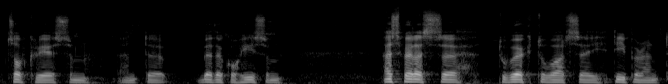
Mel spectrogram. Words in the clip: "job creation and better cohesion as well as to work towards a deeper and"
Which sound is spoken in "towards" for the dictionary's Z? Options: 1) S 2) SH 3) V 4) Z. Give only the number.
1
